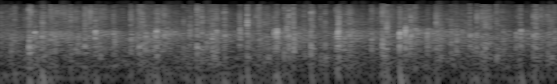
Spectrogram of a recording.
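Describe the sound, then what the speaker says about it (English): Audience at a biodiversity-for-business conference applauds its panelists, a steady patter of many hands clapping at moderate distance, fairly quiet and even throughout with no talk over it. "I want to ask you to give a warm applause"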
